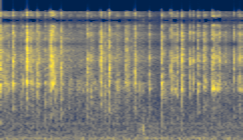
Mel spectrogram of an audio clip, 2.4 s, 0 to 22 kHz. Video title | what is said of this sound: Mercedes Benz 560SL Vs Saab 97 Sports Car!! | shake this stuff until the ball stops rattling. So when it stops rattling, you're good.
